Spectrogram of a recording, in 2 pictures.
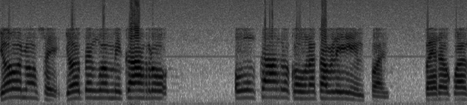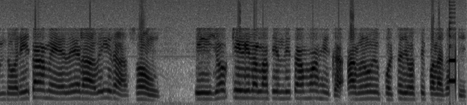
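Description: A man's high-pitched voice at a fairly slow pace, the sound dry and close with no echo. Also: ordinary pitch variation. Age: 40s. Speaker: caller. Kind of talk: call-in chat.

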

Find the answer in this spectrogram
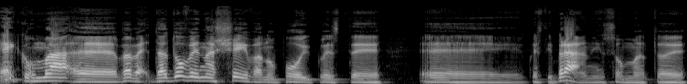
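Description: Recorded very cleanly over a silent background, a man speaks very slowly with a fairly low pitch. His tone is bright and sharp, and his pitch swings very widely. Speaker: radio host. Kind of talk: casual radio chat. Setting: radio studio.

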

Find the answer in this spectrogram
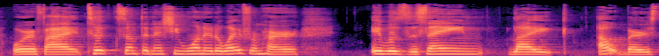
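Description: The speaker talks very slowly in an American accent, with fairly even intonation. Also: woman. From Michigan. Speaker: podcast host. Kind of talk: casual monologue.

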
